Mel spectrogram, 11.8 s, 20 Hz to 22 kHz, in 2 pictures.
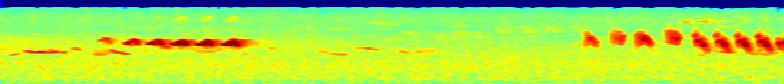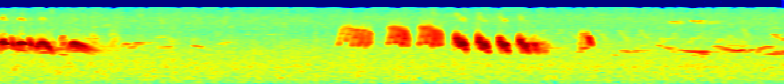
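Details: Common chaffinch recorded in March 2022 in the Montes de León, Spain: three bright trilled phrases of quick repeated notes, each about two seconds long, spaced by short pauses, with faint chirps from other birds between them.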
